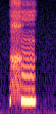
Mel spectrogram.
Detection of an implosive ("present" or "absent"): absent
